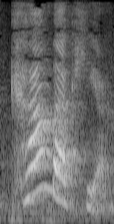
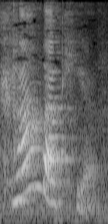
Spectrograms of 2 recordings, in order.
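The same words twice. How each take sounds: First: Higher, louder coaxing call, like calling a pet back; gently lovingly. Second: A higher, kind call that pulls the mind back; gently lovingly. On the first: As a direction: call the wandering mind home kindly. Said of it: "gently, lovingly say". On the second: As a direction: coax it back like a puppy. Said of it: "like this". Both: Shown as a demonstration.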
